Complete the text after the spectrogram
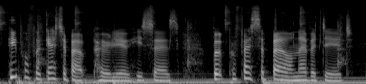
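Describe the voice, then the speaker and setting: A woman co-hosting an interview podcast, reading scripted lines and asking questions in a deliberate way. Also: fairly low pitch, expressive, over music. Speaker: podcast co-host.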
